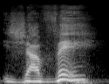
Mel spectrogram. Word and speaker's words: Yahvé: se las agregaron pero los estudiosos del hebreo piensan que yahvé era la pronunciación más cercana a esa pronunciación original por eso algunas Biblias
